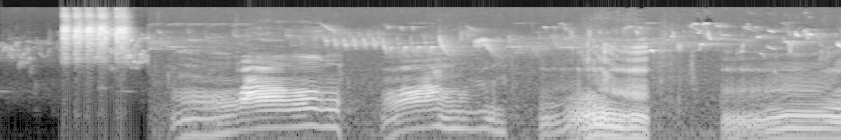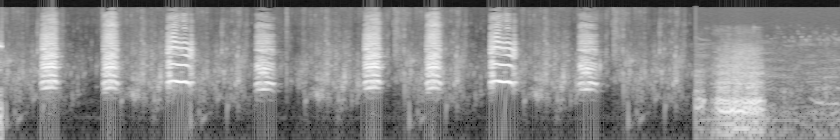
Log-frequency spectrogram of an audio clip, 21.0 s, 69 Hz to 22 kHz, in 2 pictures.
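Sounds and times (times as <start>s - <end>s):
waterfowl honking: 11.0s - 13.0s, 13.7s - 14.0s, 15.0s - 17.1s, 17.7s - 18.1s.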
